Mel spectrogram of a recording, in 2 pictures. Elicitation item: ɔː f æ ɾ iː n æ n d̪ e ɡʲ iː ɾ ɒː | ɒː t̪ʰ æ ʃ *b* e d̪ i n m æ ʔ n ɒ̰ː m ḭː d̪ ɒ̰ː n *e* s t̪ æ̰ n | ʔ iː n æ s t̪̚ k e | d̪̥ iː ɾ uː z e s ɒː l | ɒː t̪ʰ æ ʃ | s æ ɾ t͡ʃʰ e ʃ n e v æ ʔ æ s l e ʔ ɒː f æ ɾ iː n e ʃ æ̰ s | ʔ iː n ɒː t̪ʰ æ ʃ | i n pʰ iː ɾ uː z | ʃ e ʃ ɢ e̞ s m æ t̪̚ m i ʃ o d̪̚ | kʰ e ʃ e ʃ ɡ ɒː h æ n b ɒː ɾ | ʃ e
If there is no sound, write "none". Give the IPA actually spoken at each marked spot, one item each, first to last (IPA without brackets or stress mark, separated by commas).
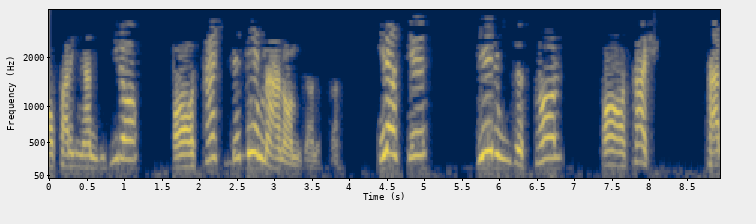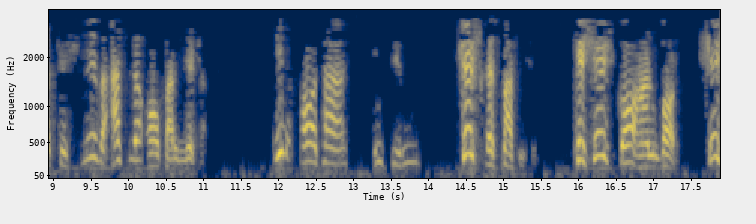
b, e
